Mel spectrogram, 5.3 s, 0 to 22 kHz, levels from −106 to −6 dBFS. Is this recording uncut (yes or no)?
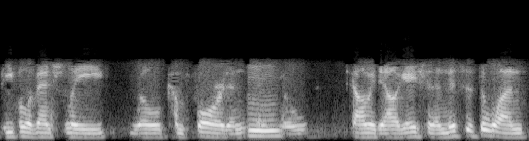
yes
